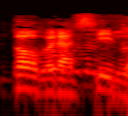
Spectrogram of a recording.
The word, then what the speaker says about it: do Brasil: ¿Es Do o Du? ¿Cómo se pronuncia? – Do Brasil. – Do Brasil. Sí. – Bye, non bye. – Vale. – Bueno, en el norte de Brasil es Du, pero en el sur es Do.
